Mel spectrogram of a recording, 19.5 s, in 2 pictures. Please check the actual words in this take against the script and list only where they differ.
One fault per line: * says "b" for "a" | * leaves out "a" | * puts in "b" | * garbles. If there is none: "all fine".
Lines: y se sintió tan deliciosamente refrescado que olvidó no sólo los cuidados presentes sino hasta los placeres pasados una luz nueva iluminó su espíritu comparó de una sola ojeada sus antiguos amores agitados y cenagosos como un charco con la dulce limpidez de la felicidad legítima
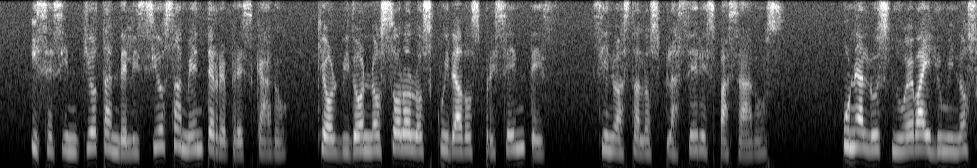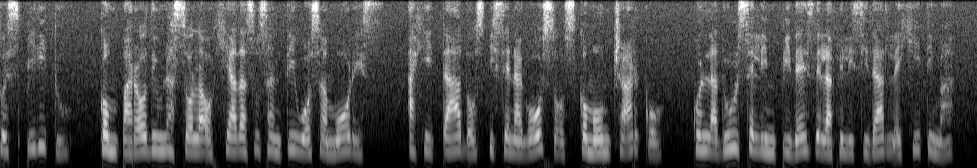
all fine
